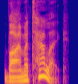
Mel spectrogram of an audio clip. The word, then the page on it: bimetallic: British English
